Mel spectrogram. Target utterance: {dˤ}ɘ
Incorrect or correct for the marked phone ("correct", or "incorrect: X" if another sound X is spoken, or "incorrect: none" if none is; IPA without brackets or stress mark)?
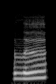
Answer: incorrect: ð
